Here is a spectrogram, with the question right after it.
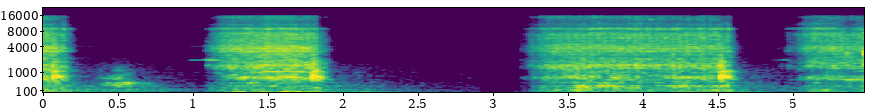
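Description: A sewing machine stitches a half-inch seam on a girl's langa voni (lehenga) blouse in three separate bursts of rapid whirring, each lasting about a second, with quiet gaps between them.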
